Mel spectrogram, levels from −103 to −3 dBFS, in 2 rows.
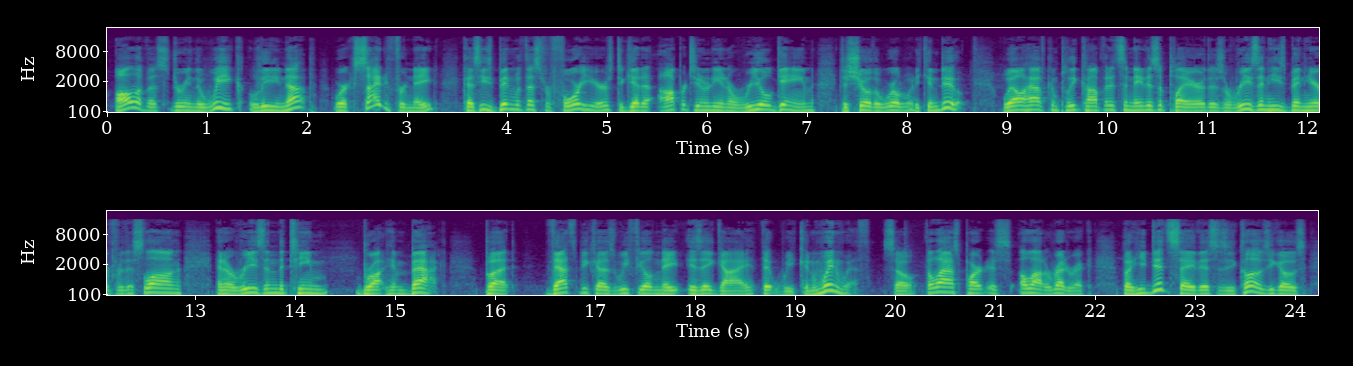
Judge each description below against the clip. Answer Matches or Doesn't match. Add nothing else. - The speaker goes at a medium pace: Doesn't match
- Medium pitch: Matches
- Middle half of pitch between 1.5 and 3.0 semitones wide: Doesn't match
